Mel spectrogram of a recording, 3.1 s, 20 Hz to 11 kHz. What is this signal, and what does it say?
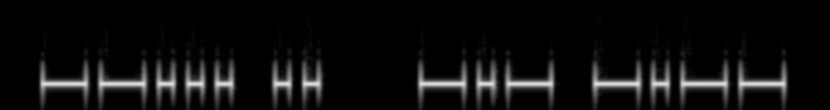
Morse code, heard as a keyed tone, about 22 wpm, 700 Hz. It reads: 7I KY
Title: Winter Field Day Exchanges Encore 22wpm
